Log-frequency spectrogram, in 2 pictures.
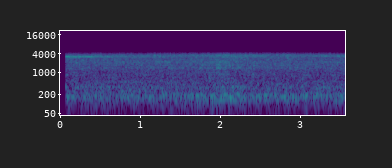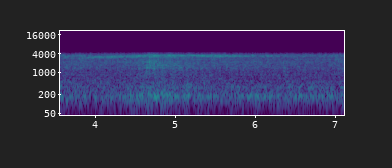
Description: Engine ticking Noise.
